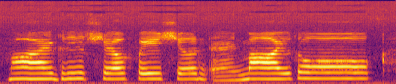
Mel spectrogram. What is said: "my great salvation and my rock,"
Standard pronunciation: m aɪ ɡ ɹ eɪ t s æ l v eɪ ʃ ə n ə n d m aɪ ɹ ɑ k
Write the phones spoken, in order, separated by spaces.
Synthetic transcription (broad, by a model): m aɪ ɡ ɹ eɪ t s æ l f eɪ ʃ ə n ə n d m aɪ ɹ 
